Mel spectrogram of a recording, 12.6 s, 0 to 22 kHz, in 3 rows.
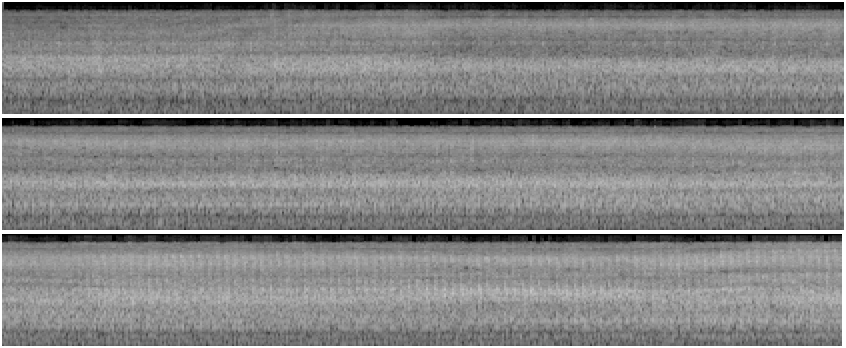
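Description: A CAT 140G motor grader's diesel engine runs steadily while grading laterite soil, a continuous low rumbling drone with a mechanical whine, close and fairly loud with no breaks.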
